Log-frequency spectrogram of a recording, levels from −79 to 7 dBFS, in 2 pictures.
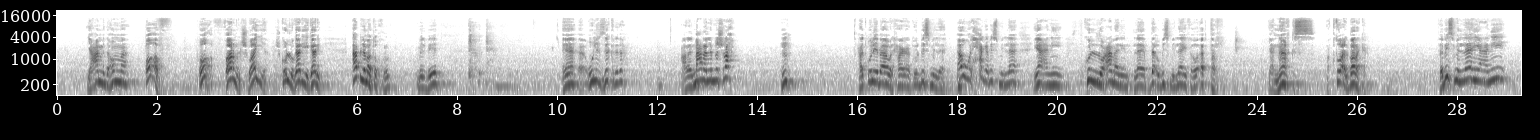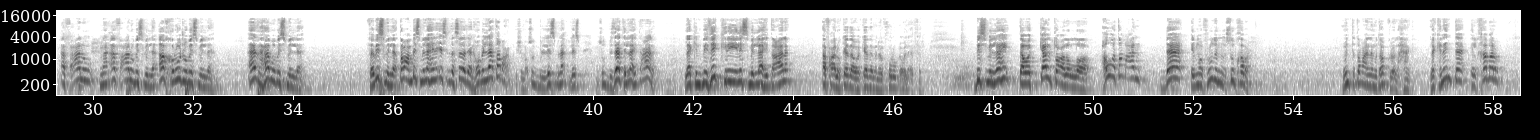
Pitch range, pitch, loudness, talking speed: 190-255 Hz, 220 Hz, -25 LUFS, 120 wpm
